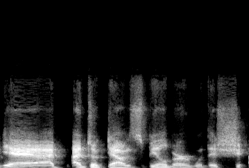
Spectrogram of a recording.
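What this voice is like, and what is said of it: Harvey Weinstein impression. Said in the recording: “did a perfect Harvey Weinstein impression”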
